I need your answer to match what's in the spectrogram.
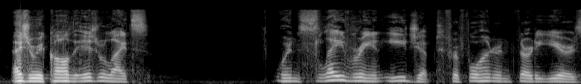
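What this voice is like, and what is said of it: Hoarse, croaky voice. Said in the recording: “I've got a bit of a frog in my throat this morning.”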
